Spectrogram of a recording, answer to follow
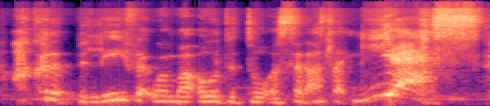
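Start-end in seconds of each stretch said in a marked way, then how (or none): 1.8-2.4 much higher, louder cheer; thrilled yes. Retold or imitated. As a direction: burst out with delight. Mum thrilled at daughter's words.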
